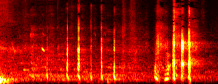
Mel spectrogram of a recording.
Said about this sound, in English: Please don't make me laugh. I've got a bit of a cough. I'm going to die telling this story. I'm going to asphyxiate myself.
